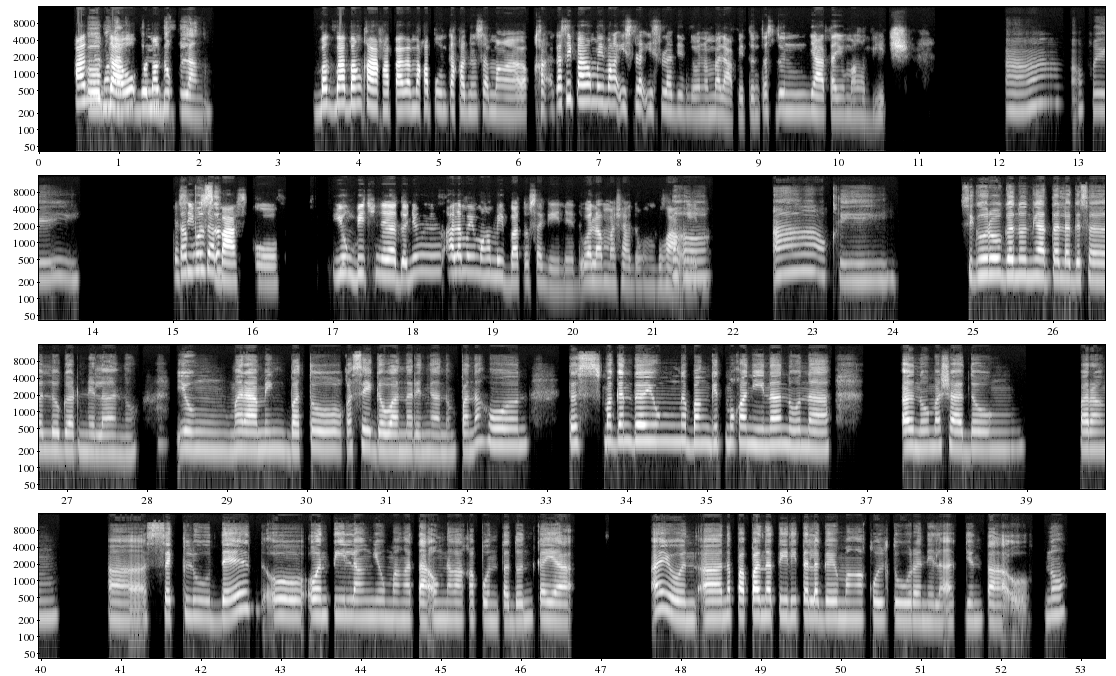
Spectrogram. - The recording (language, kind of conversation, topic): Filipino, unstructured, Paano nakaaapekto ang heograpiya ng Batanes sa pamumuhay ng mga tao roon?
- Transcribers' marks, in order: other background noise; in English: "secluded"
